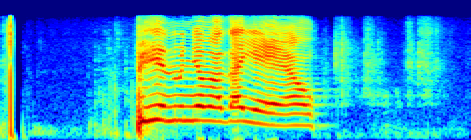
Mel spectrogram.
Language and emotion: Russian, angry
